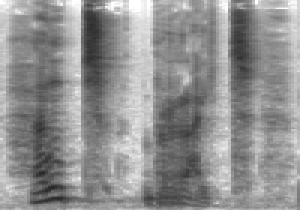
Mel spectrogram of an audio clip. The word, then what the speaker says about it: Handbreit: Hand breit. Make sure that you put a T, pronounce the D as a T on Hand breit.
